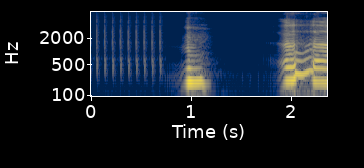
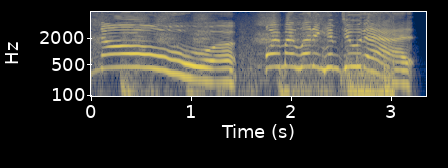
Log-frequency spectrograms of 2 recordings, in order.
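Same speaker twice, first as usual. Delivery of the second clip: horrified cry; 11 semitones higher, slower than usual. Real, not acted. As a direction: cry out against what's happening. Horrified as character acts.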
